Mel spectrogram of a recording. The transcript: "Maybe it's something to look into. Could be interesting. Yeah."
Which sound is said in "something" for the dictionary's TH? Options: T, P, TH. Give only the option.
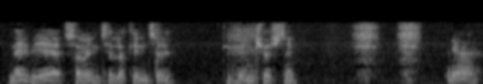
TH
